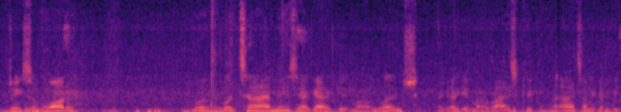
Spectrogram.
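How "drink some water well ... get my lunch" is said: ordinary talk, nothing marked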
